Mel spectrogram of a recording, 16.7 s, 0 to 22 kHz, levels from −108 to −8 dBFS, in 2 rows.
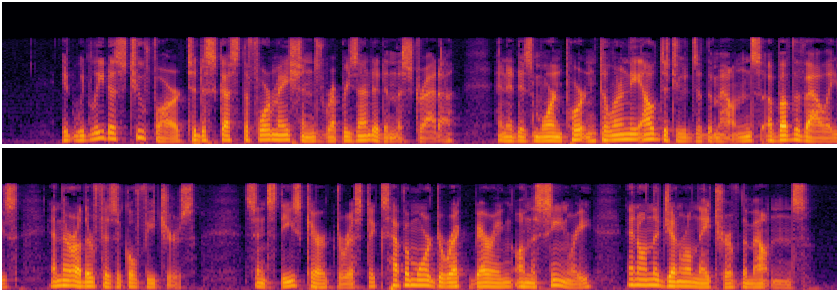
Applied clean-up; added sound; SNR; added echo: none; none; none; none.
